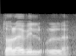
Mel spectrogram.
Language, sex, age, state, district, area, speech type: Tamil, male, 60+, Tamil Nadu, Mayiladuthurai, rural, read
